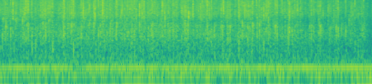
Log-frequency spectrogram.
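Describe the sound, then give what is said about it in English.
Sustained applause from a sizable audience for the council members who worked to fund a project, a dense steady patter of many hands clapping at an even loudness throughout, with a faint low hum underneath and no voices. “And I think they deserve a round of applause for that.”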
